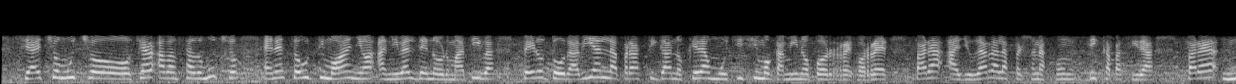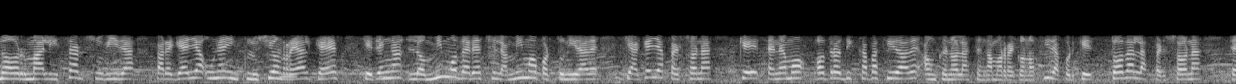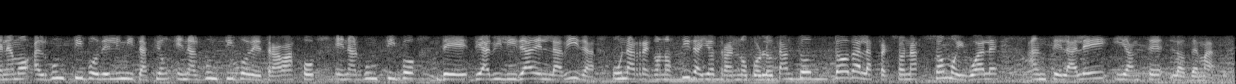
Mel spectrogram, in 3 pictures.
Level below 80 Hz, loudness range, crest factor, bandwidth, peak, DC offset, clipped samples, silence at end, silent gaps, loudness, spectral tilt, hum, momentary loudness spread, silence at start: -40 dBFS; 2 LU; 14 dB; 4 kHz; 0 dBFS; under 0.1%; under 0.1%; 0 s; none; -14 LUFS; -9 dB/octave; none; 5 LU; 0 s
